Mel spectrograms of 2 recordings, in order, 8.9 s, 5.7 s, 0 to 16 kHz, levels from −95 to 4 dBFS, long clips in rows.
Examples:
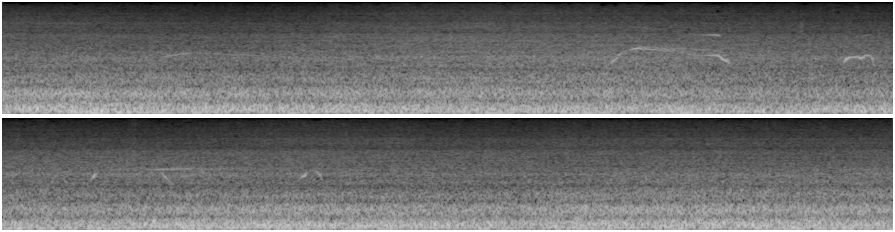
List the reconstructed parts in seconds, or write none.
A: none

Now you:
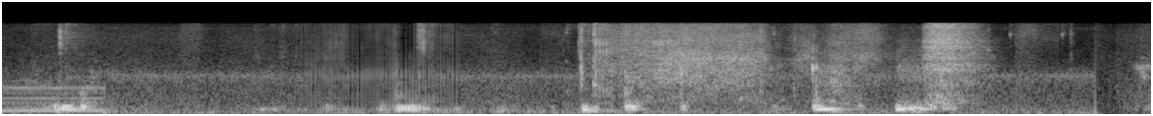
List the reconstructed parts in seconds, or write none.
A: 1.5-2.3 (vocoder, BigVGAN v2)

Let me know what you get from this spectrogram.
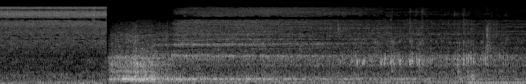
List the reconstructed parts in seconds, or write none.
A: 0.8-1.4 (vocoder, BigVGAN v2)

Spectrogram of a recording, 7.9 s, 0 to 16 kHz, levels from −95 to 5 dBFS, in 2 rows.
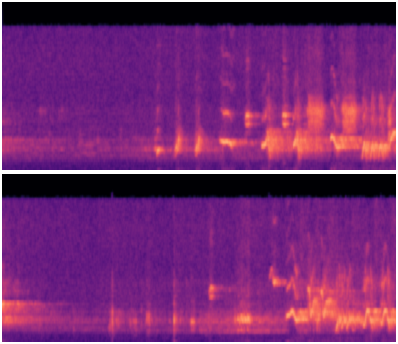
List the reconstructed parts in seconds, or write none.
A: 0.0-3.8 (vocoder, BigVGAN v2); 4.9-7.9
